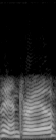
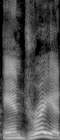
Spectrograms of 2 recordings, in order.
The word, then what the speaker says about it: Andrea: Hi, this is Andrea from Durham, North Carolina. Andrea, not Andrea. No, it's Andrea. That's the Italian pronunciation.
